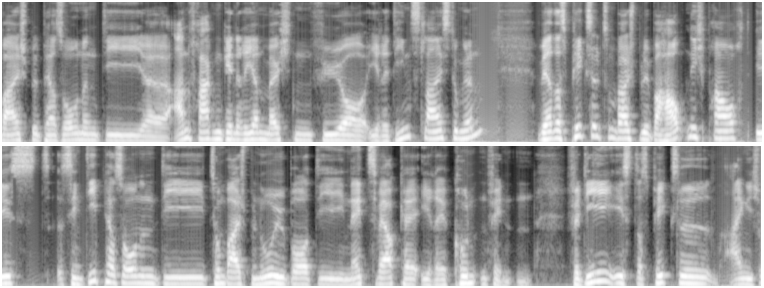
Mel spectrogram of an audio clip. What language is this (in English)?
German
